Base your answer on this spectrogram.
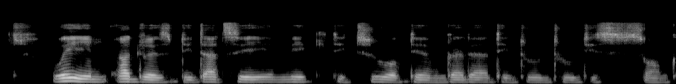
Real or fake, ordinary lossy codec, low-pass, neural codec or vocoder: fake; none; 7.2 kHz; codec, 16 kHz, 4.8 kbps, FACodec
